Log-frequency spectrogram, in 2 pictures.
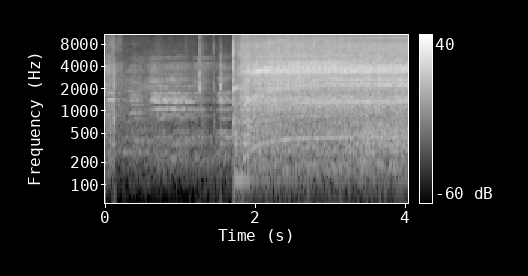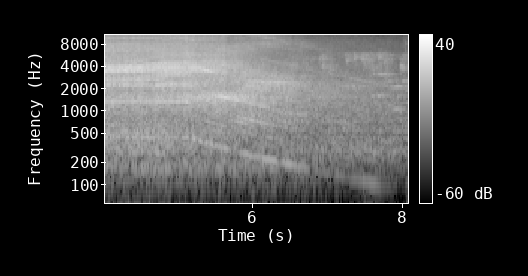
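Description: Upright vacuum cleaner switched on a little under two seconds in: its motor spins up with a rising whine and runs loudly and steadily for a few seconds, then winds down with a falling whine as it is switched off.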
